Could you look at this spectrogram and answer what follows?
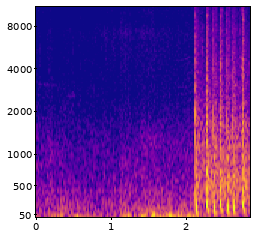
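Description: Gunfire in a PvP video game match, with enemy soldiers being sniped on rooftop hangars: a faint distant shot or two early on, then a sharp burst of rapid, evenly spaced automatic shots close by near the end.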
